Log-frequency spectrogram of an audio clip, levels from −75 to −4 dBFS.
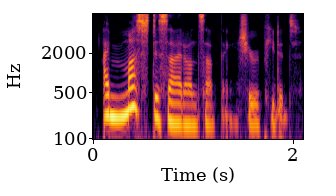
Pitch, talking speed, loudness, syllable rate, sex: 195 Hz, 200 wpm, -16 LUFS, 6.9 syllables/s, female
